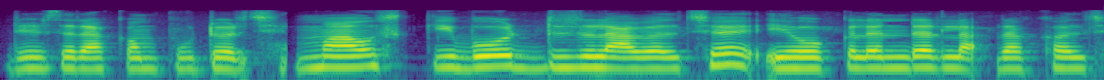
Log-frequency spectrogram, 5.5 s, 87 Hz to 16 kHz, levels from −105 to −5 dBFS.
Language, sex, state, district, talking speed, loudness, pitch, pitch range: Angika, female, Bihar, Begusarai, 140 wpm, -18 LUFS, 195 Hz, 190-205 Hz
